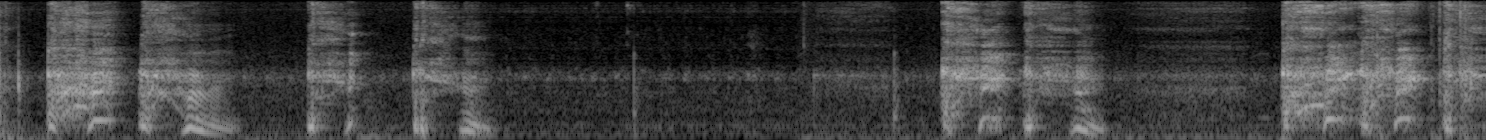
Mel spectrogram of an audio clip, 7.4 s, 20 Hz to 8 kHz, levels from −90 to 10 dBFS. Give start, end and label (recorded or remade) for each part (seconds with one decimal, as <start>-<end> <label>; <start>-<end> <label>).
0.0-2.1 recorded; 2.1-4.0 remade; 4.0-7.4 recorded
